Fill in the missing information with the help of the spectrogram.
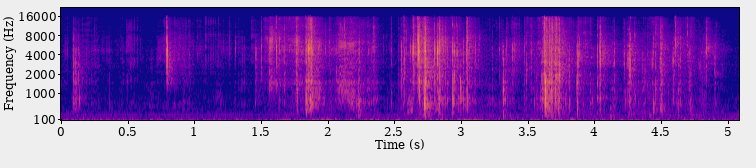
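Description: Wax-paper wrapper of a 1992-93 Topps basketball pack crinkling and tearing as it is peeled open by hand, in several irregular crackles, the loudest a little after the middle.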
